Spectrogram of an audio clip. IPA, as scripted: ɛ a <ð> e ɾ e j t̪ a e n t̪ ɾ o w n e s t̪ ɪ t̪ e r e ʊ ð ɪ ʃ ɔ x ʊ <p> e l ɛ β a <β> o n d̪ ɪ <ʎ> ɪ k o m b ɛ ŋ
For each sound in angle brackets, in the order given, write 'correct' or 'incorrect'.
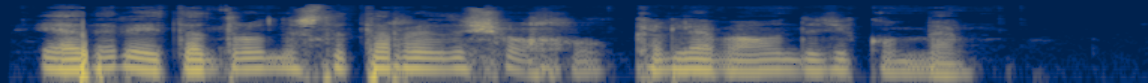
correct, incorrect: k, incorrect: none, correct

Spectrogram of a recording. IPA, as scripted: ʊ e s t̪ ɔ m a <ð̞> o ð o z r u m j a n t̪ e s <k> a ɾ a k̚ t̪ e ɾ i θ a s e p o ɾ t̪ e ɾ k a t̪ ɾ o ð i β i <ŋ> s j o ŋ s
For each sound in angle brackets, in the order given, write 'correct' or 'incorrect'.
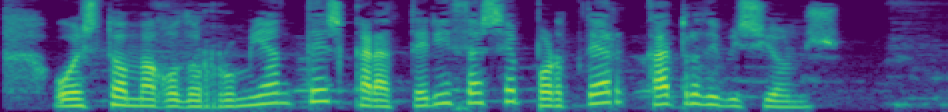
incorrect: ɣ̞, correct, incorrect: none

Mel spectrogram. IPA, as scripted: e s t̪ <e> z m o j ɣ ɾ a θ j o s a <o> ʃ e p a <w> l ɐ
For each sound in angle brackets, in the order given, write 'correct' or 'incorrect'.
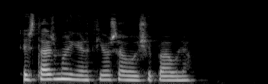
incorrect: a, correct, correct

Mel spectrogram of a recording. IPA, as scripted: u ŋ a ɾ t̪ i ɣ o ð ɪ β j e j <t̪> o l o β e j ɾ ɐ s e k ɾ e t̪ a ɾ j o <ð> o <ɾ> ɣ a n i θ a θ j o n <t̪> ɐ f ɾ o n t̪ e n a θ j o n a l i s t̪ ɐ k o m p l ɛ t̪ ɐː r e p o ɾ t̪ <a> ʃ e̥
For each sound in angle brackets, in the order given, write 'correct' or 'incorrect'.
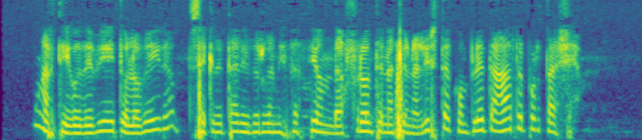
correct, correct, correct, incorrect: d̪, correct

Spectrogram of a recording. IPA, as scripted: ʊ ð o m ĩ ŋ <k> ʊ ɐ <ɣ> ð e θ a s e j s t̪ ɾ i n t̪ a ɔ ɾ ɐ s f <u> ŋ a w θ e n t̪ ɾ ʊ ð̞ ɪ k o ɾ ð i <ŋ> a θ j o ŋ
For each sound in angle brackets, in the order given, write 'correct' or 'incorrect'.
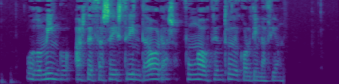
incorrect: ɡ, incorrect: z, correct, incorrect: n

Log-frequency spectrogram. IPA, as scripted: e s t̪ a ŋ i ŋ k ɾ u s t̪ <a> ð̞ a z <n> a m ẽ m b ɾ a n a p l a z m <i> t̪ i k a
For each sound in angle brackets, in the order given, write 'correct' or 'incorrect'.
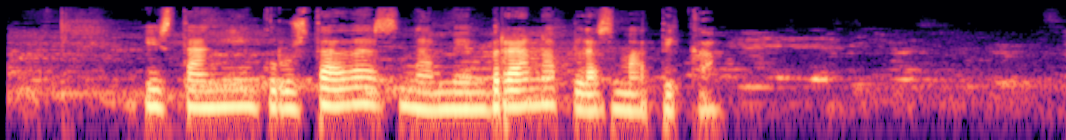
correct, correct, incorrect: a

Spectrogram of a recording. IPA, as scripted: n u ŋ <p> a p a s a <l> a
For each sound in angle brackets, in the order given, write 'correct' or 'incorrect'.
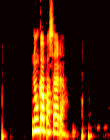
incorrect: k, incorrect: ɾ

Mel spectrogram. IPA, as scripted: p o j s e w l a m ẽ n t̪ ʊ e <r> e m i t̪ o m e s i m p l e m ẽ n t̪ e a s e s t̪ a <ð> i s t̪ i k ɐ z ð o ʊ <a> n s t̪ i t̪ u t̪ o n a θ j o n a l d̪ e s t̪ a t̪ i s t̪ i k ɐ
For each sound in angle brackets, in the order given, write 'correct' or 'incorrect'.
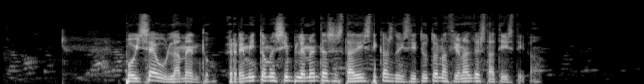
correct, correct, incorrect: i

